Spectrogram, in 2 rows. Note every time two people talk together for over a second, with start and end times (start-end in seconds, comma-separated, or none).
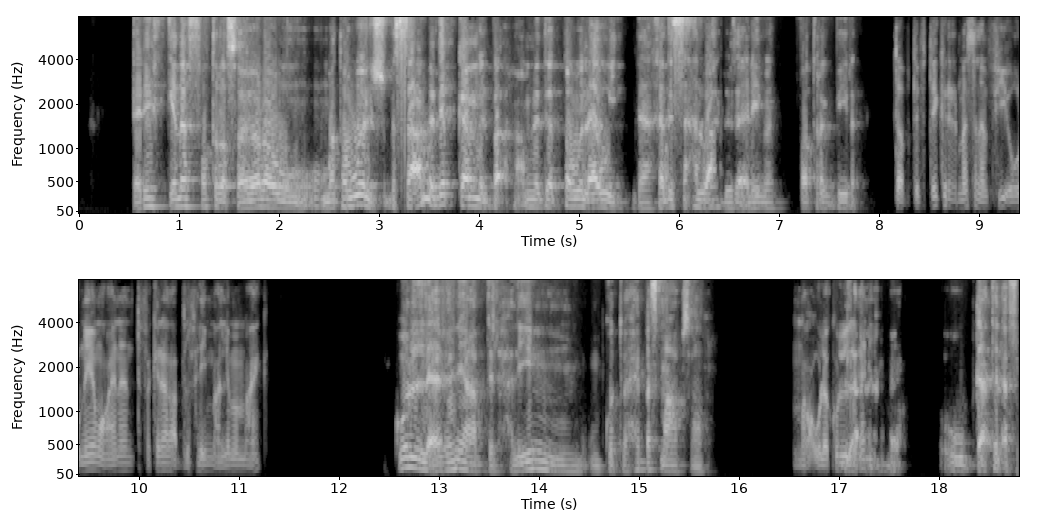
none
